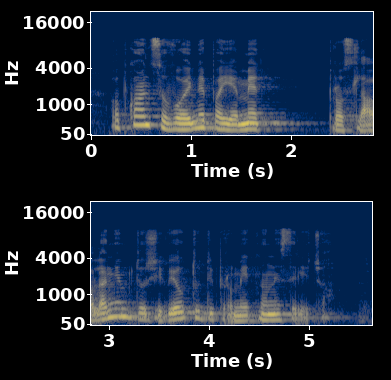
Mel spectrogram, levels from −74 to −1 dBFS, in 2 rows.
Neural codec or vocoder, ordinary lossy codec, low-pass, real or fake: none; none; 9.9 kHz; real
